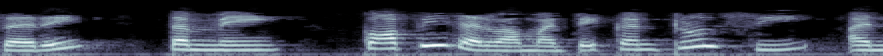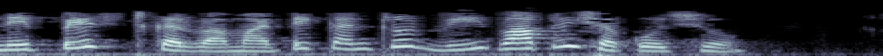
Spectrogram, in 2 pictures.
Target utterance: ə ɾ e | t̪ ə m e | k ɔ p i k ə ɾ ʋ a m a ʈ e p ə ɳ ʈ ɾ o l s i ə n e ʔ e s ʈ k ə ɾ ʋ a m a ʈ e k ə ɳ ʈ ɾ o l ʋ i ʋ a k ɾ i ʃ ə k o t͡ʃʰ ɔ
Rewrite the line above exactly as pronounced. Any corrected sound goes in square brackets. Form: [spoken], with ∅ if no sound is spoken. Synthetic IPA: ə ɾ e | t̪ ə m e | k ɔ p i k ə ɾ ʋ a m a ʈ e [k] ə ɳ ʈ ɾ o l s i ə n e [p] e s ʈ k ə ɾ ʋ a m a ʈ e k ə ɳ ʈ ɾ o l ʋ i ʋ a [p] ɾ i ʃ ə k o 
